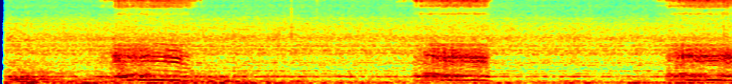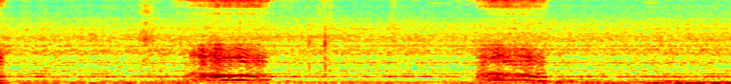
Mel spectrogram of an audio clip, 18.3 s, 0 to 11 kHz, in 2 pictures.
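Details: Pet chihuahua snoring loudly, a rattling snore on each breath, about 17 breaths a minute, over steady room hum; snoring.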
